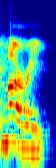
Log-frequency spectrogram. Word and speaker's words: Murray: atrás eu acho que muray muray que fala não sei como é que pronuncia enfim eh sem murai muray enfim é Murray Murray Ok eh você já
